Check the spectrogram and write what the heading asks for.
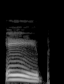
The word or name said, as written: abe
